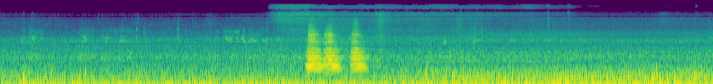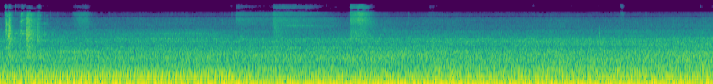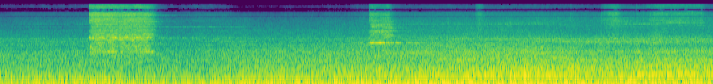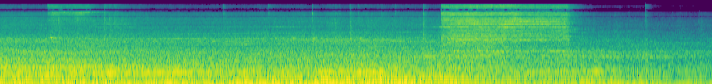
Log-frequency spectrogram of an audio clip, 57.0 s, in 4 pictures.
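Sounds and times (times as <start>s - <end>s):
railcar wheels rumbling: 0.0s - 57.0s
high-pitched wheel squeals: 30.3s - 33.4s, 35.9s - 39.3s, 51.2s - 54.6s.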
